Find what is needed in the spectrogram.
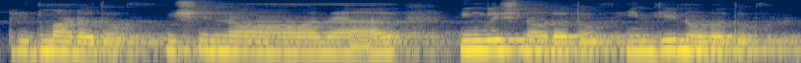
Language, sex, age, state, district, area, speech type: Kannada, female, 30-45, Karnataka, Hassan, urban, spontaneous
